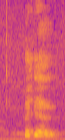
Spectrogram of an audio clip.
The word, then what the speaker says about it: Badeau: Badeau. All right. It's Bidet, but Badeau.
